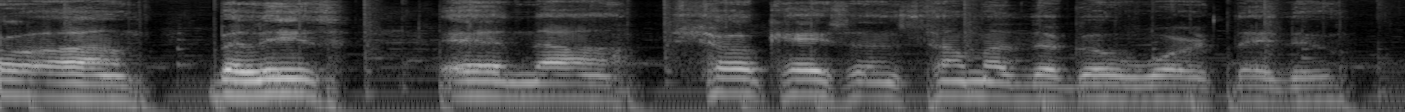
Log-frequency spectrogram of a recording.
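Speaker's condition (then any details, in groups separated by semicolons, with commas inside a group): ALS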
